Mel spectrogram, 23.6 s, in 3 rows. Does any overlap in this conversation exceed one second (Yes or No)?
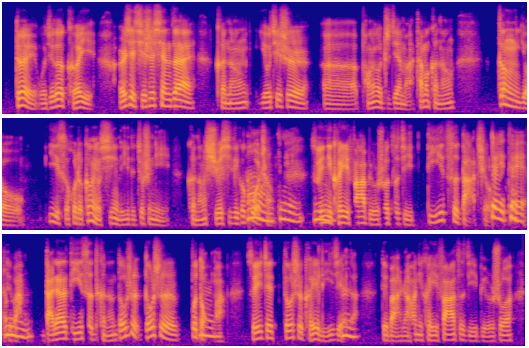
No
